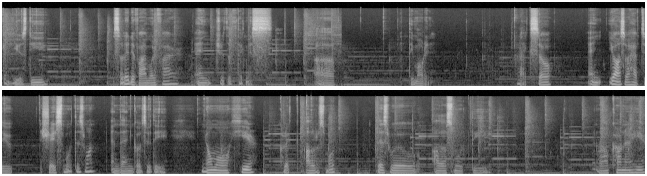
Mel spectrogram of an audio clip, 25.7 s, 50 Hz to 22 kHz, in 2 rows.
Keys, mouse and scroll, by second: 0.3 click, 0.6 click, 2.8 middle click, 4.1 click, 8.0 middle click, 9.6-10.3 scroll up 7, 10.4 shift+middle click, 12.2 middle click, 12.8 right click, 15.7 click, 16.8 click, 19.0 click, 19.5 middle click, 21.9 middle click, 23.8 middle click, 25.3 middle click.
